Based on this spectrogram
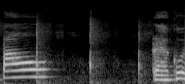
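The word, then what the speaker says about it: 褒: 여러분네 그리고 밑에 감싸 주시면 돼요 중국어 바면 빠오라고 읽어요 오이라고 하면 굉장히 긍정적인 뜻 을 나타낸다는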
